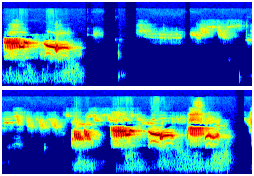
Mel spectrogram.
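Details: A Pale thrush (Turdus pallidus) gives harsh, burry call notes: two at first, then a faster run of five, with thin high notes between them in a quiet gap.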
